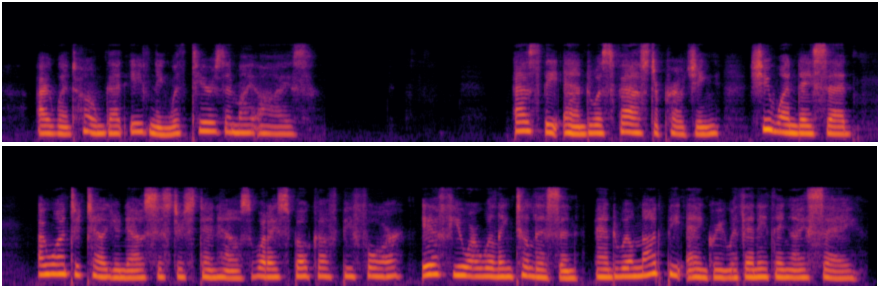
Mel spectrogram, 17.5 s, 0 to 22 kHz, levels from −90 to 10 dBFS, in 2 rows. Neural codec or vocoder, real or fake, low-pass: vocoder, 44.1 kHz, 128 mel bands, Pupu-Vocoder; fake; 7.2 kHz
